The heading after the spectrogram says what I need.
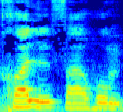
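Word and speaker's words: خلفهم: খালফা আছে যদিও তবে খাল না বলে খল বলতে হবে খলফাহুম এটাই আরবি ইয়া জবর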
